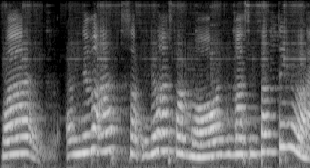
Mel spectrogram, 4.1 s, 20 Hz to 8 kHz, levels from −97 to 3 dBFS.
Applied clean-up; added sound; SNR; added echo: neural separator model SepFormer DNS4.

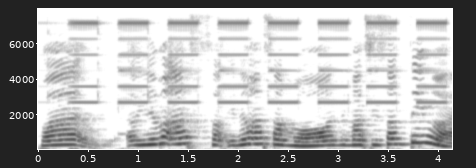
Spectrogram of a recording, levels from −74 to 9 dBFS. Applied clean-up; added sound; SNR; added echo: classical method WPE with log-MMSE.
